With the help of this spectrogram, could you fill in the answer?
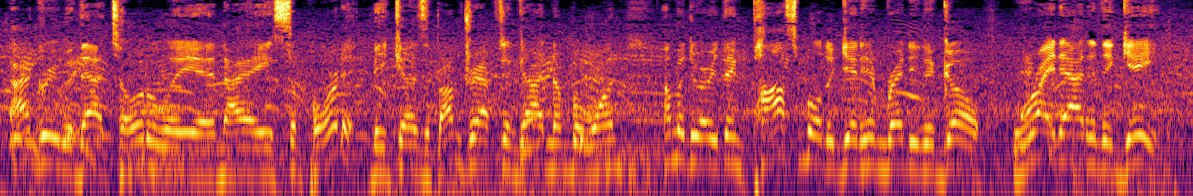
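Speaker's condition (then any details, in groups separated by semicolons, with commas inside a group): No condition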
